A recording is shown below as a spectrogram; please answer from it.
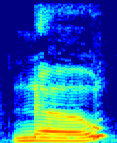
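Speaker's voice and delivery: loud, drawn-out mock no; emphatic denial. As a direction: push back firmly, retelling a quarrel. Retold argument with her friend.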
